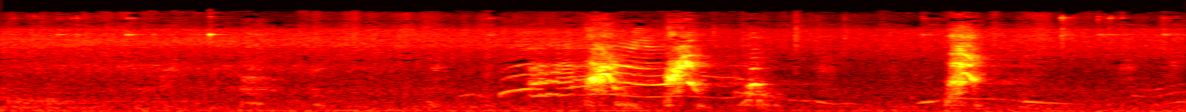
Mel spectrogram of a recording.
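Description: Small dog yipping and barking in a quick run of high calls about halfway through, then one more sharp yip, as it scuffles with a cat.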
